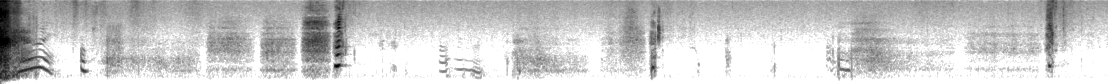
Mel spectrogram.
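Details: Person with a head cold after a weekend at the lake: several sneezes, some wet and spraying, separated by sniffs and quiet breathing.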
